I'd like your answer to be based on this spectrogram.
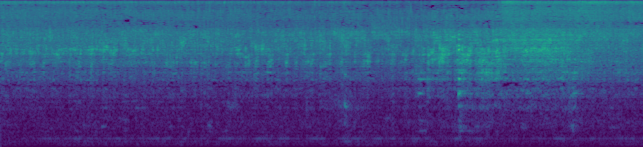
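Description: Shrimp and roasted garlic paste sizzle in a frying pan as a constant soft crackle, quiet at first and then briefly rising with a few louder spits, with no talk over it.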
